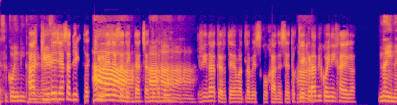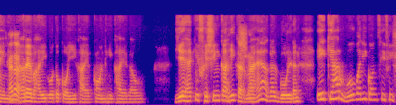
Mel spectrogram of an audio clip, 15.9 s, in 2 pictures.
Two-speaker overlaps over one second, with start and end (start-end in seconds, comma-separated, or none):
1.9-3.5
